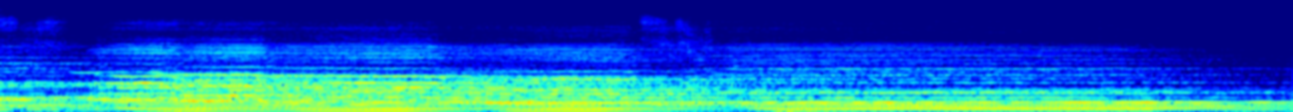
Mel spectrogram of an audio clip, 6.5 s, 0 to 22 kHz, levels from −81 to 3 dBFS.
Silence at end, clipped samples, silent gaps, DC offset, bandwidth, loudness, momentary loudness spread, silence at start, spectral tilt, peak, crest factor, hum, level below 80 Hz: 0 s; under 0.1%; none; under 0.1%; 11 kHz; -26 LUFS; 8 LU; 0 s; -8 dB/octave; -12 dBFS; 14 dB; none; -38 dBFS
